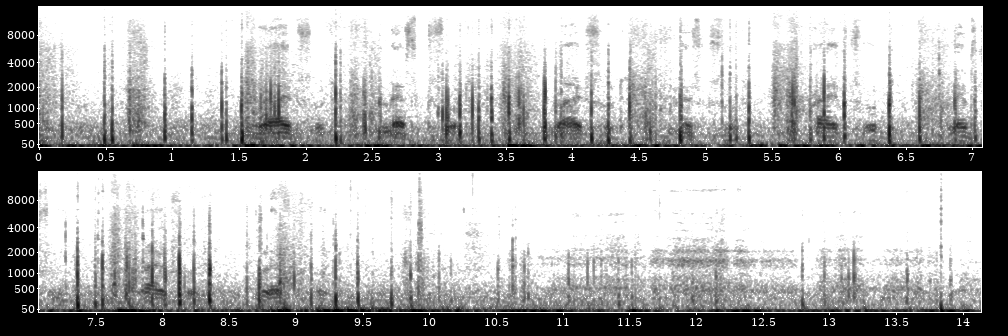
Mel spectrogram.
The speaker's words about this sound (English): So here is a recent walk in the snow.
